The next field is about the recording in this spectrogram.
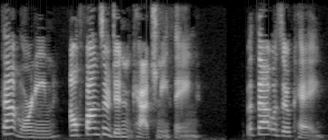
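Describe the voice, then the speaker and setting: A woman reading a children's picture book aloud as expressive story-time narration. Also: on the high side, moderate pace.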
